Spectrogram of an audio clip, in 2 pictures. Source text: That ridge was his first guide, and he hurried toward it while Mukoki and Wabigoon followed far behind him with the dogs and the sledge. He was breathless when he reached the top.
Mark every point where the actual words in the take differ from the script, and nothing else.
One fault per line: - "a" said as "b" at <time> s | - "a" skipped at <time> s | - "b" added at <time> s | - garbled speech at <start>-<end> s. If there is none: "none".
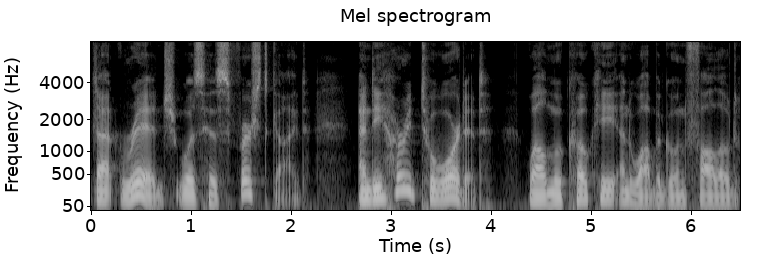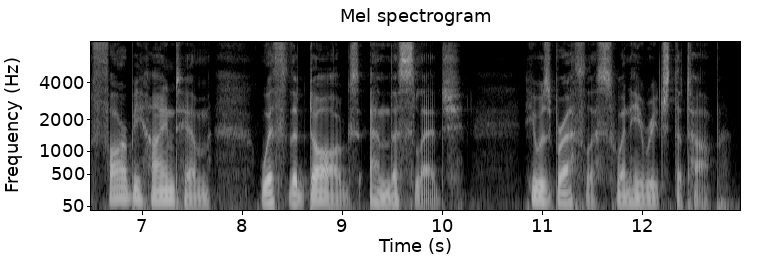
none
